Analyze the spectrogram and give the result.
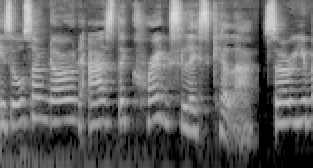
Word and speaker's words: Craigslist: And listen, guys, I know it's pronounced Craigslist, but I'm British and we pronounce Craig as Craig. So please excuse me if sometimes I say Craigslist instead of Craigslist.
